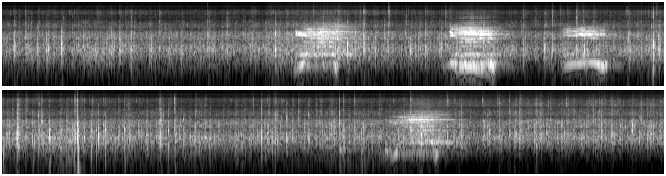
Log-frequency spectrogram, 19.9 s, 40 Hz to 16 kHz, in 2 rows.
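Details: During the 2015 rut in the Bieszczady, a red deer stag gives a series of four rough, moaning roars, three close together and a last one after a long pause, against persistent crackling patter.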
